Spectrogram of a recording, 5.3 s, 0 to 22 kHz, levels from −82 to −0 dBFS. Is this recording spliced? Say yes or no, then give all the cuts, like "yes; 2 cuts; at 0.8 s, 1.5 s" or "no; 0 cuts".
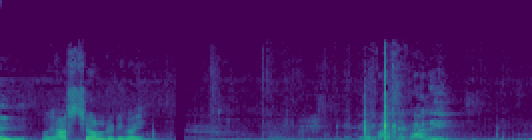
yes; 1 cut; at 1.9 s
